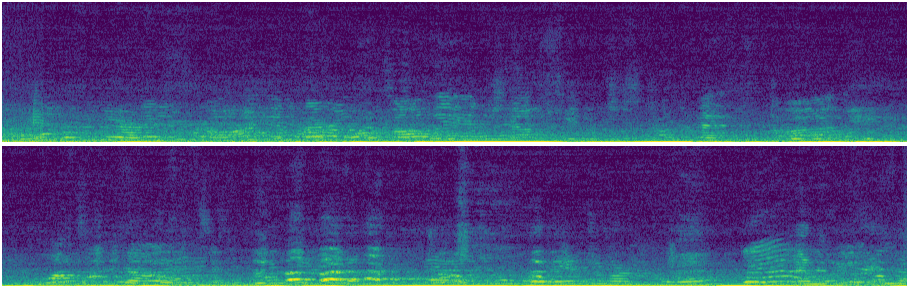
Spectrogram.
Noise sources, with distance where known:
background noise

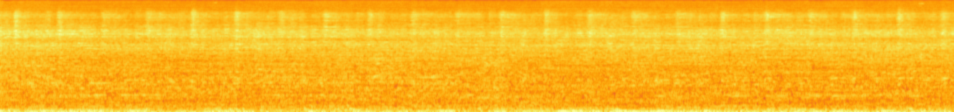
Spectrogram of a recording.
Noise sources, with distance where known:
engine of unclear size

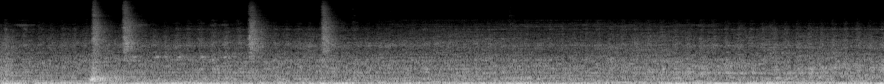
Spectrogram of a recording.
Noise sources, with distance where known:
large-sounding engine, near; unidentified impact machinery

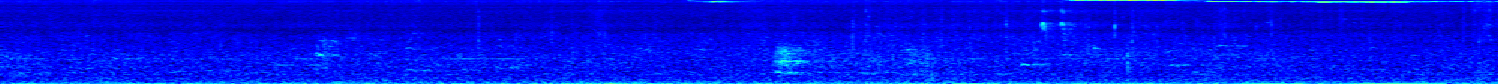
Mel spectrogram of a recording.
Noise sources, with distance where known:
dog barking or whining, far

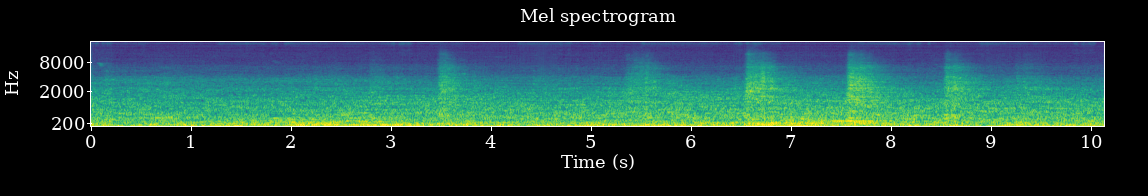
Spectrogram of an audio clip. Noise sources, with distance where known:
engine of unclear size

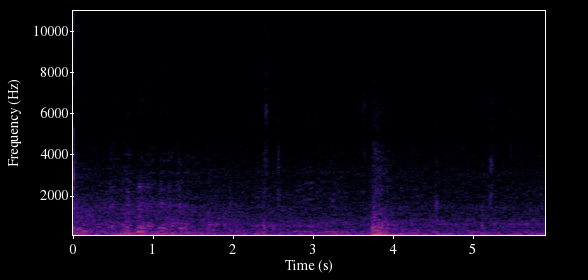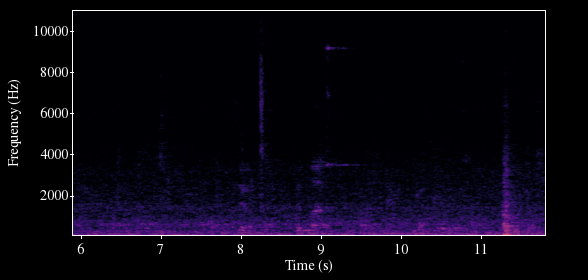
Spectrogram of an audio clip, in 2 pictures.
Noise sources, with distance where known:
person or small group talking

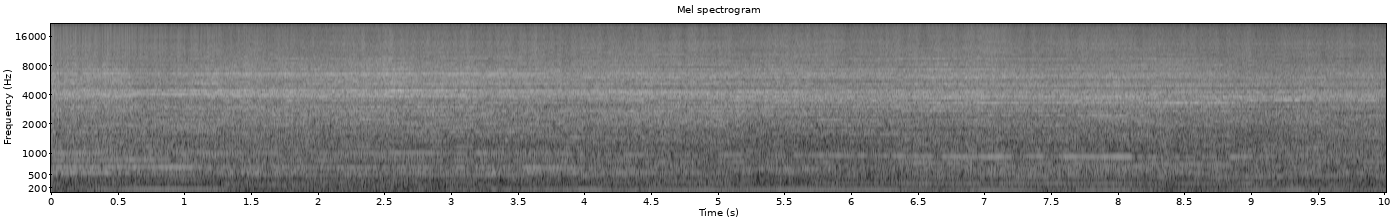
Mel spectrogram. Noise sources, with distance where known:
large rotating saw, near

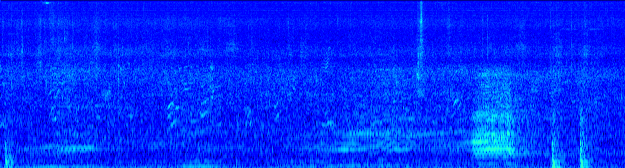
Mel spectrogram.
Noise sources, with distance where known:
medium-sounding engine; person or small group talking, far

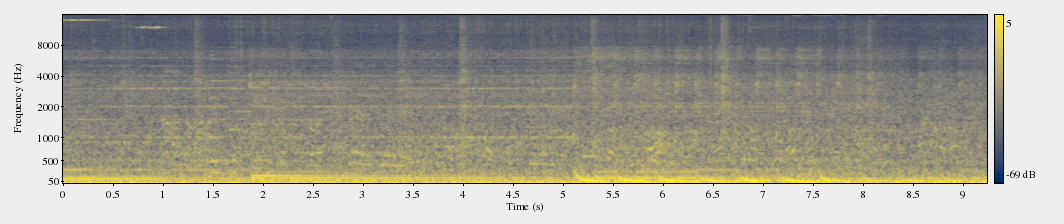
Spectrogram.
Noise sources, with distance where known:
music from a fixed source

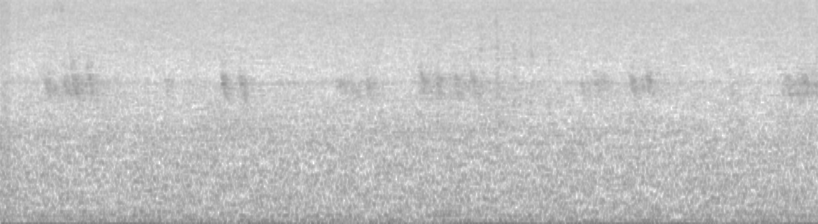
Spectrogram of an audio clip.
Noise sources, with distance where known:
background noise

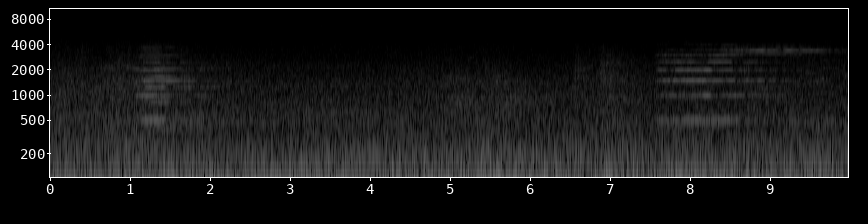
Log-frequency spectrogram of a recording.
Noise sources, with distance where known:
car horn, far

